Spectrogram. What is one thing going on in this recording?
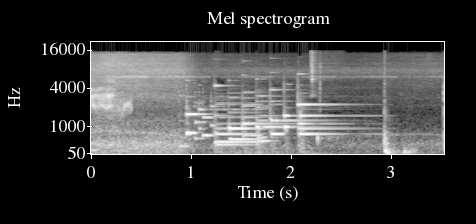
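A short bright jingle of rising chimes plays.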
